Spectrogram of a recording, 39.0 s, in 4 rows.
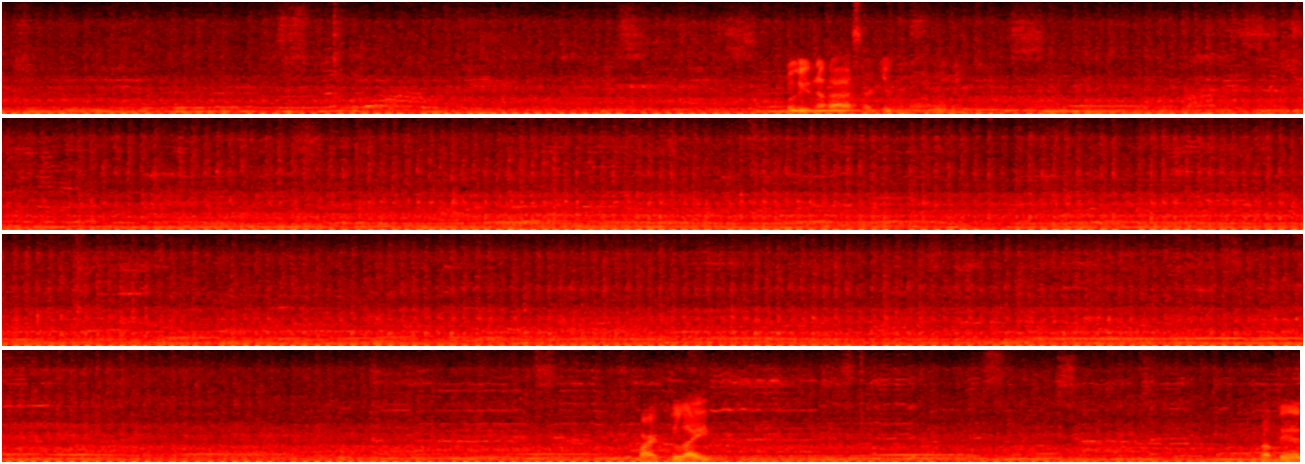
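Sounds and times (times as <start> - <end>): motorcycle engine idling: 0.0 - 39.0.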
